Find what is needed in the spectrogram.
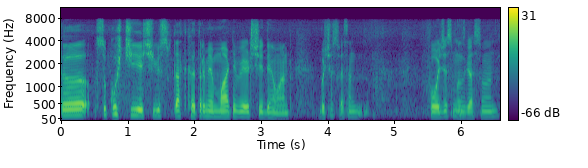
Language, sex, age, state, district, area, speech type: Kashmiri, male, 18-30, Jammu and Kashmir, Bandipora, rural, spontaneous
